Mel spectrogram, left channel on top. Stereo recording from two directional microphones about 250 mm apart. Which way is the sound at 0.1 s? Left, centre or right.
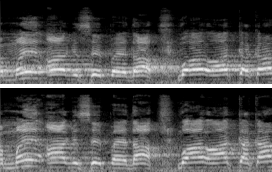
Right.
